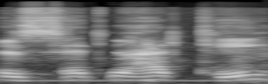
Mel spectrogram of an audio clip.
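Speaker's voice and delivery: soft, hushed stage half-whisper. A character about to go to sleep speaks across to Zabornak, half-whispering. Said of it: "she's like whispering over Zabornak".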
